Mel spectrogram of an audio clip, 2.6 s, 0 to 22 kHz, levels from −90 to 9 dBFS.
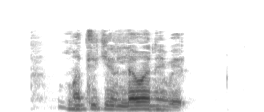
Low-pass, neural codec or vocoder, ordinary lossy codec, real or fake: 7.2 kHz; codec, 16 kHz, 16 kbps, FreqCodec, larger model; AAC, 64 kbps; fake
